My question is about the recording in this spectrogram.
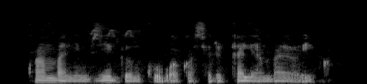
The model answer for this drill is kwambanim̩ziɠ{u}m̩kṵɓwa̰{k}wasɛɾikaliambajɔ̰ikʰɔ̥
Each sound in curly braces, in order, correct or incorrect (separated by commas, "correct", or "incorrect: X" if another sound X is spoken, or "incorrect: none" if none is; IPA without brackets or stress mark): incorrect: ɔ, correct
